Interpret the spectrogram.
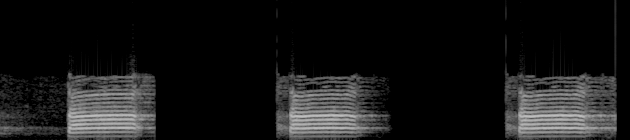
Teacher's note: जबान की नोक और ऊपर के दांतों की जड़ से अदा होते हैं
